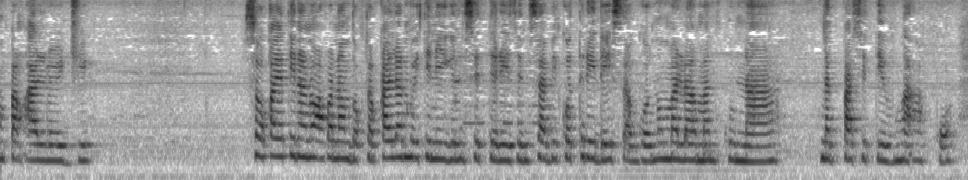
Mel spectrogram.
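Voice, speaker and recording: A pregnant woman vlogger in her thirties from the Philippines, telling her viewers a personal story in a chatty, animated way and acting out the conversations she had. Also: fairly high pitch. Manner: chatty, animated retelling with quoted dialogue. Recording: faint background noise.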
